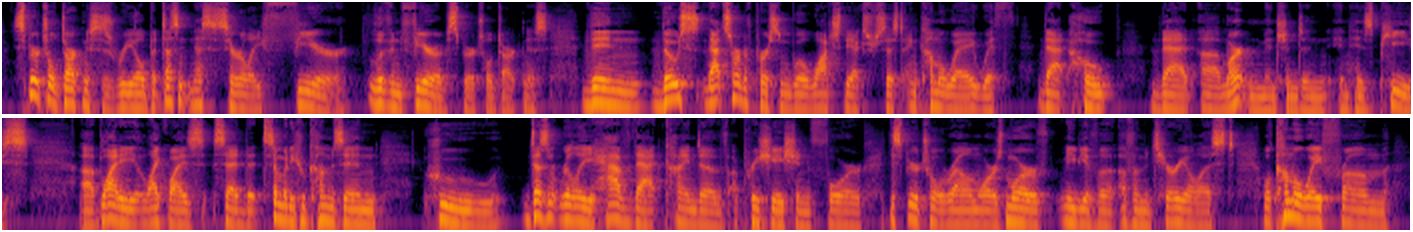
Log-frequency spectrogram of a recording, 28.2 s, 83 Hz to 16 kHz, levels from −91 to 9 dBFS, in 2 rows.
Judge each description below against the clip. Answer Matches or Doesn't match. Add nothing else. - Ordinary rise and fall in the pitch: Matches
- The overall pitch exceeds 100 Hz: Matches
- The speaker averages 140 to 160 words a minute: Matches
